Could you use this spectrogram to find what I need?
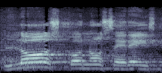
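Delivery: preacher pounding the key phrase; emphatic verse. Acted. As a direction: drive the verse home. Verse repeated louder for emphasis.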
